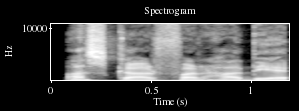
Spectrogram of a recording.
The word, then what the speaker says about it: Asghar Farhadi: Oh, what a brilliant film from a genuinely genius filmmaker, Asghar Farhadi. I believe that's how the name is pronounced.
